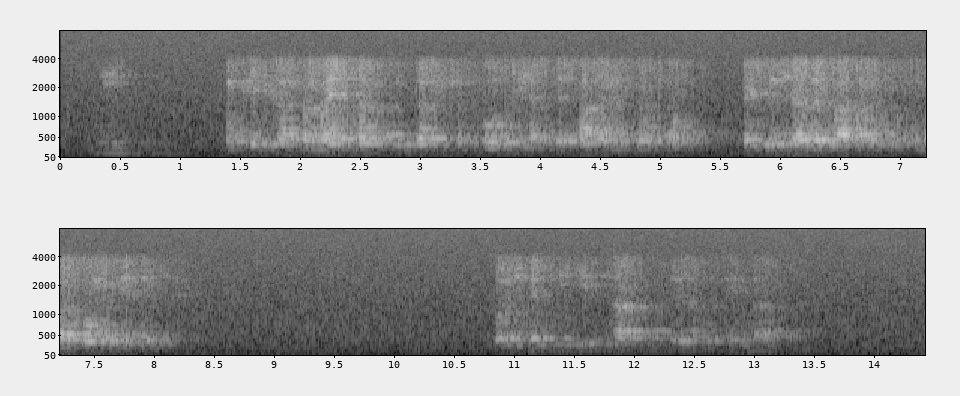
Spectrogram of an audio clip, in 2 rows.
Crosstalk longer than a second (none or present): none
